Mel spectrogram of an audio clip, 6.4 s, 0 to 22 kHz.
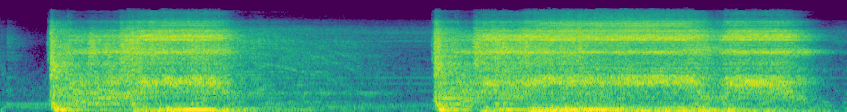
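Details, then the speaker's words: Holden VN Commodore, sat for years, ran poorly before parking, wiring faults: fires and revs on throttle briefly, then sags and dies, won't idle; throttle position sensor and MAP sensor thought to lack their 5 V reference from the computer. "I think I've worked it out the the throttle position sensor and the map sensor both need five volts coming at the computer"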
